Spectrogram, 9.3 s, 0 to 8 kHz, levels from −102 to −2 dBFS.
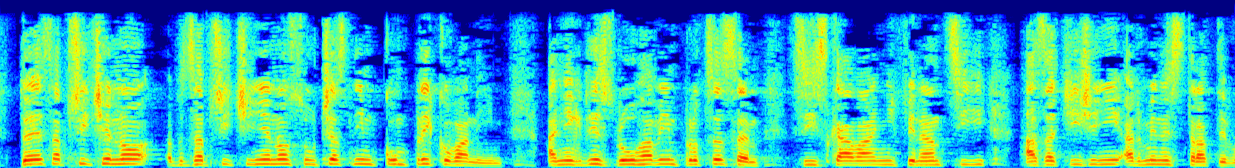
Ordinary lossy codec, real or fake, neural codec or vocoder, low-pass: AAC, 48 kbps; real; none; 7.2 kHz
